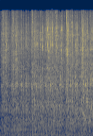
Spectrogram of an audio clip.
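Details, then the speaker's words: Military diesel KLR motorcycle just started after priming, air still in the system: rough, uneven idle with ragged knocking clatter; injection pump timing being tweaked by shifting the pump on its slotted holes to steady idle; fuel lines leaking. "we're going to put a tweak to the cliff and it's going to clear up we'll see that idle clear up and get steady"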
